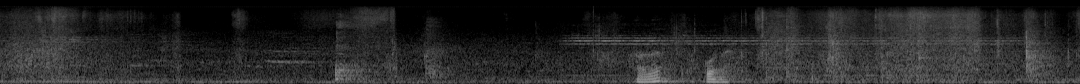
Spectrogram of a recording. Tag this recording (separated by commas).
Speech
